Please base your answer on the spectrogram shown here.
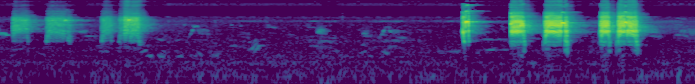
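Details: Two phrases from a black francolin: soft scratchy notes, a pause of about three seconds, then a louder sequence of sharp, harsh rasping notes in pairs.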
